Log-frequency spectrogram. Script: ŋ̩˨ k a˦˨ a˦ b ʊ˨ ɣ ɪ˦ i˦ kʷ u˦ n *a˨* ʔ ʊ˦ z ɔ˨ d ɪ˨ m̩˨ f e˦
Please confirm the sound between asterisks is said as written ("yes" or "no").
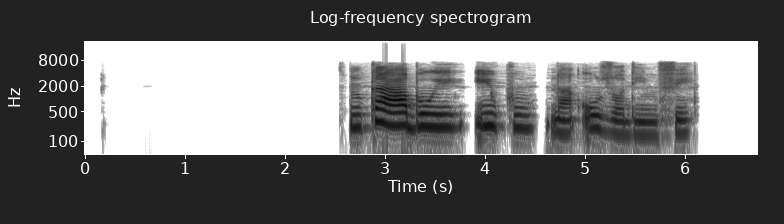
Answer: yes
